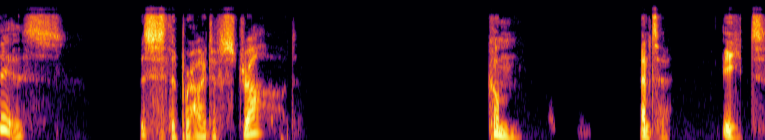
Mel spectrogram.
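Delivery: smooth, fluid, flowing character voice. Narrating a scene, the speaker voices a man with a fluid, flowing delivery. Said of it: "everything's fluid with him and flowing".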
